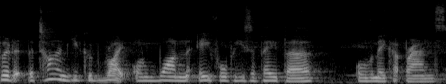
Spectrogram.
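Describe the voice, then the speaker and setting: With a British accent, a woman speaks at a moderate pace in a fairly low pitch, showing vocal fry and ordinary pitch variation. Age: 40s. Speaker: fragrance content creator. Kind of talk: interview. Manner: casual, chatty.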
